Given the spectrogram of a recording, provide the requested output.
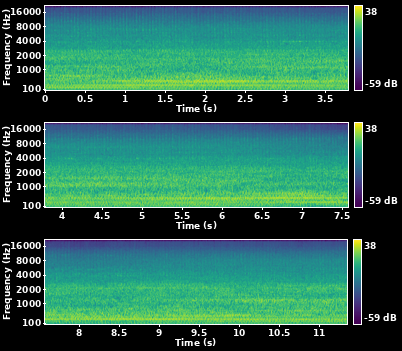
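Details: Yard Machines mower with a newer Briggs engine, after repairing the plastic carburetor and emptying old gas. It runs loud and steady with an even buzz and no misses or surging: running normally after the repair.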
